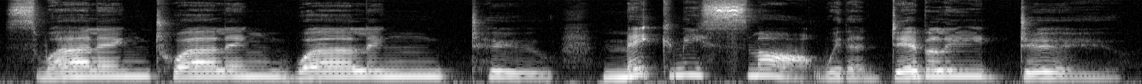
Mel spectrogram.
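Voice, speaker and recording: A woman's voice: fairly high pitch, extremely slow, clear, resonant tone. A woman voicing eager young schoolgirl witches in a storybook, earnest and sing-song. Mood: eager chanting.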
